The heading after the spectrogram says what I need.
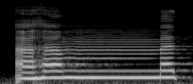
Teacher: mim ini didengungkan. Jadi bunyi amnya tahan sampai ada getaran halus ke hidung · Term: gunnah musyaddadah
